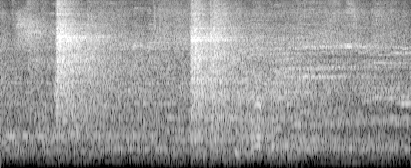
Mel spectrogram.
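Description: Two sharp, hissing exhalations about a second and a half apart, a man breathing out hard as he drives each rep of a plate-loaded seated shoulder press.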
